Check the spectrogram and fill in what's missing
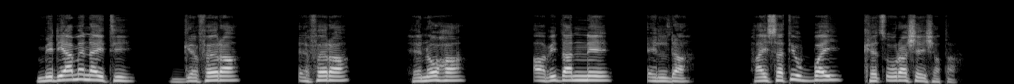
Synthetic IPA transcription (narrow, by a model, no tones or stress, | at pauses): mɪd̪ɪjamɛnɐjt̪ɪ | ɡɛfɛɾɐ | ɛfɛɾɐ | hɛnɔɦɐ | ɐbɪd̪ɐnːɛ | ɛld̪ɐ | hɐjsːɐt̪ɪʊbːɐjkʰɛt͡sʼuːɾɐʃeːʃɐt̪ɐ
